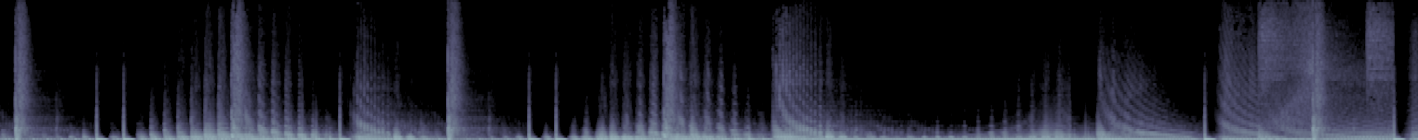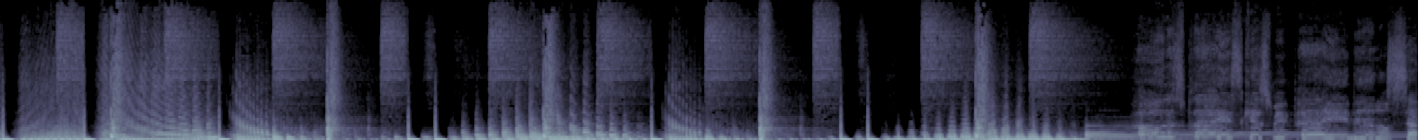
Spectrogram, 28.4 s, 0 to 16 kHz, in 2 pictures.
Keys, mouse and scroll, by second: 1.3 alt+shift+click, 2.4 click, 5.3 shift+middle click, 6.4 middle click, 8.7 s, 15.4 click, 16.0 ctrl+z, 17.0 click, 17.3 middle click, 18.4 middle click, 18.7 middle click, 19.3 shift+middle click, 20.3 shift+middle click, 21.7 middle click, 22.4 shift+middle click, 24.6 ctrl+z, 26.0 shift+click, 26.3 middle click, 27.5 shift+click.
